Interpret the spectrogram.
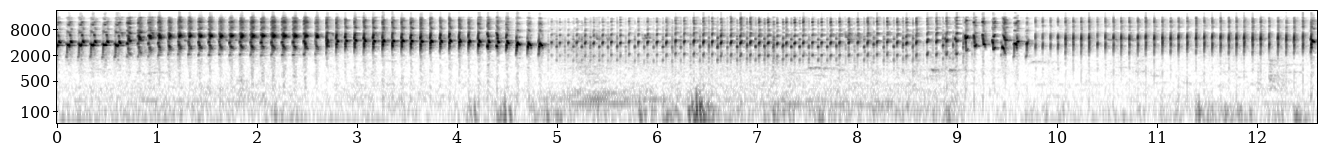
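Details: Long ngekek chatter from a fighter lovebird calling out opponents: a continuous high, rapid, evenly pulsed trill lasting over twelve seconds, slightly shifting in pitch partway through.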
